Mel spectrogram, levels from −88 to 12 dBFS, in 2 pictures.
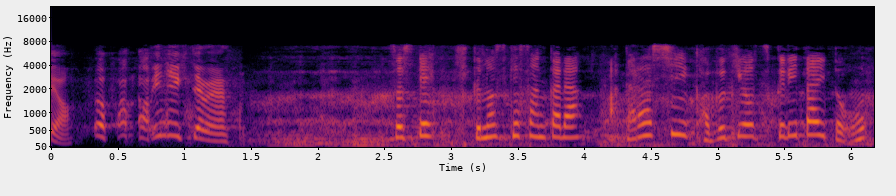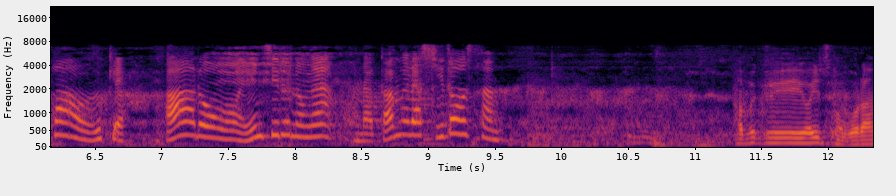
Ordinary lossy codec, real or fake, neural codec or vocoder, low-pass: none; fake; codec, 16 kHz, 4 kbps, X-Codec, WavLM features, trained on Multilingual LibriSpeech; 7.2 kHz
